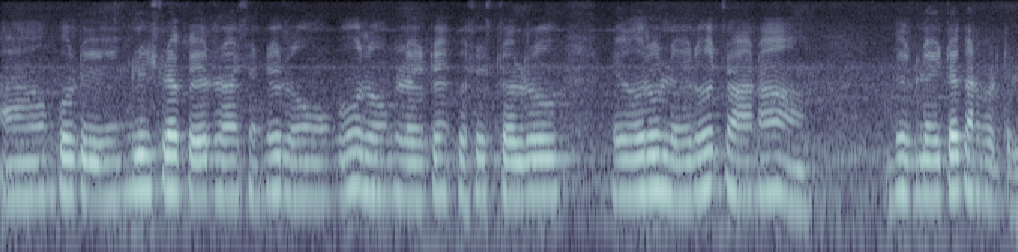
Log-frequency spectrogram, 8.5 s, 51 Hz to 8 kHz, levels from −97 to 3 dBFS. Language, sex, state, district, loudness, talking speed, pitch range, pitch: Telugu, male, Andhra Pradesh, Srikakulam, -25 LUFS, 120 wpm, 155-170 Hz, 165 Hz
